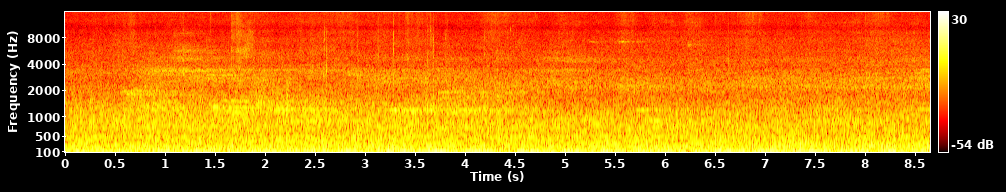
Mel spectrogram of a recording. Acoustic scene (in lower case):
subway station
